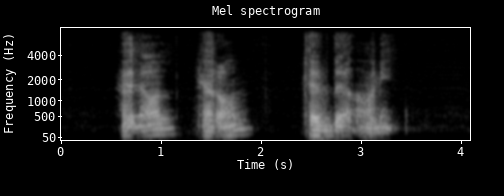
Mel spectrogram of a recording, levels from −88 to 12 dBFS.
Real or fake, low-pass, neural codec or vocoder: fake; 7.2 kHz; codec, 44.1 kHz, 1.7 kbps, Pupu-Codec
